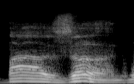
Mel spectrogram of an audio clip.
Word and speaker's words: Bison: They want to pronounce their name Bison with a Z, even though it's not spelled that way.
